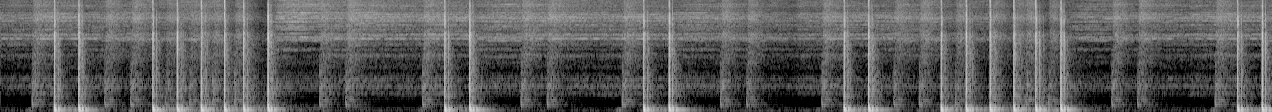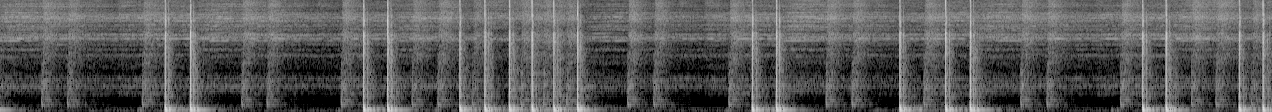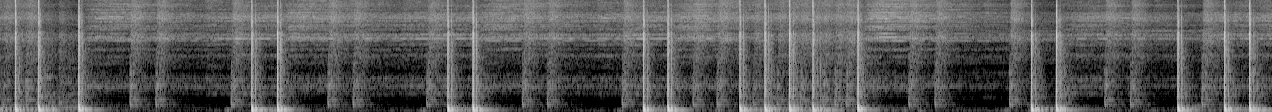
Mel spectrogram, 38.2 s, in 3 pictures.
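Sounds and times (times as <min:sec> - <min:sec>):
kick drum: 0:00.0 - 0:03.3, 0:04.3 - 0:05.2, 0:06.3 - 0:07.5, 0:08.3 - 0:11.4, 0:12.2 - 0:13.5, 0:14.1 - 0:15.1, 0:16.2 - 0:19.0, 0:20.0 - 0:21.0, 0:21.7 - 0:23.0, 0:23.9 - 0:26.9, 0:27.8 - 0:28.8, 0:29.7 - 0:30.6, 0:31.7 - 0:34.8, 0:35.5 - 0:38.1
drums: 0:00.0 - 0:38.1.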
